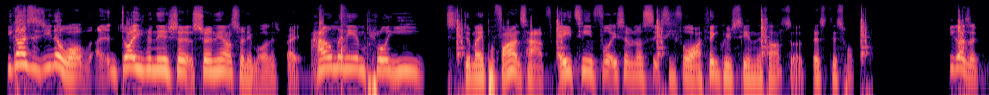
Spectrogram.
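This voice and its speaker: A man's voice: sits high, background noise. A man hosting a quiz on a live stream, chatty and rambling, with mock-indignant rants. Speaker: quiz host.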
